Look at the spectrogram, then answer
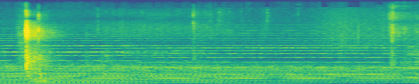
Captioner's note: lock clicks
